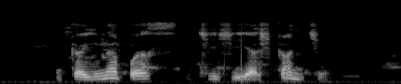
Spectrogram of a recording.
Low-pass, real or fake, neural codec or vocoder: 7.2 kHz; real; none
